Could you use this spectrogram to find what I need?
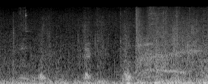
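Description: An electric barrier crackles and hums.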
